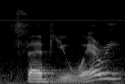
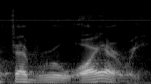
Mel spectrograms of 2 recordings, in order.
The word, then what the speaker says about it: February: Now, is that how you really pronounce it? February or February? Right?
